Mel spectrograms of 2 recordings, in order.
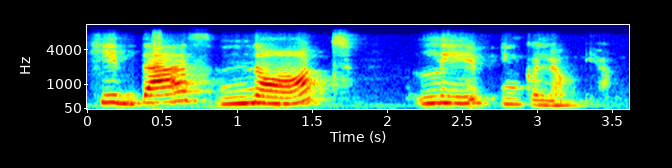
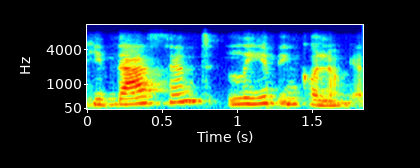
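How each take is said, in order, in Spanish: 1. Does not se dice como dos palabras completas. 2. Does not se contrae en dos sílabas.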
